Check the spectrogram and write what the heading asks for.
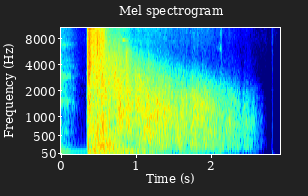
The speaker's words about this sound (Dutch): Nou ja, dat ene schot was wel eh, een beetje overdreven.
